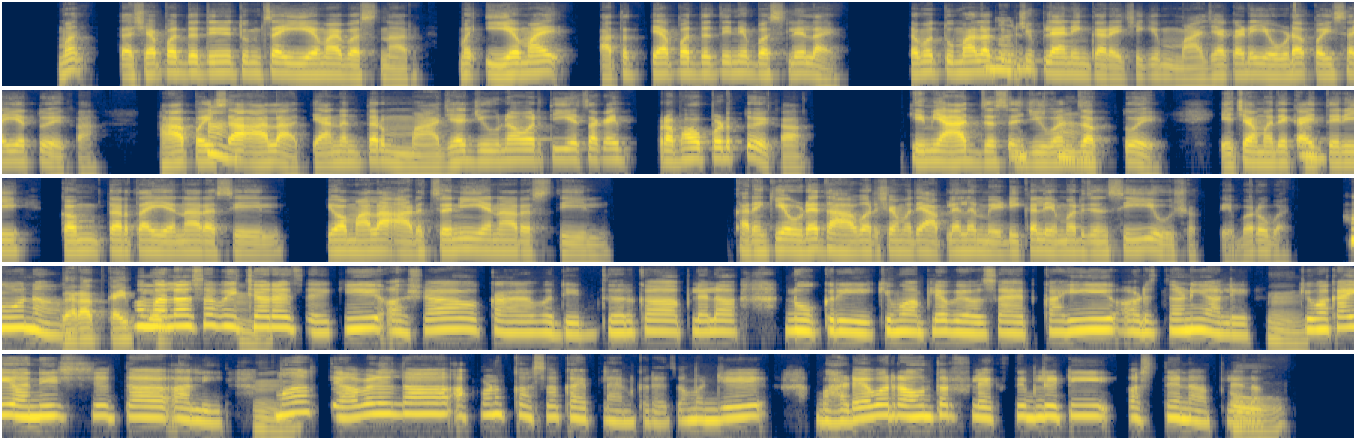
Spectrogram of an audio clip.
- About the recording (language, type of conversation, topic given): Marathi, podcast, घर खरेदी करायची की भाडेतत्त्वावर राहायचं हे दीर्घकालीन दृष्टीने कसं ठरवायचं?
- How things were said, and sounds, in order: in English: "प्लॅनिंग"; other background noise; in English: "मेडिकल इमर्जन्सीही"; in English: "फ्लेक्सिबिलिटी"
